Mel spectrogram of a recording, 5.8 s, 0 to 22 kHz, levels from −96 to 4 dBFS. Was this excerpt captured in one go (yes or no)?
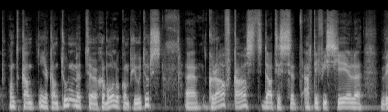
yes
